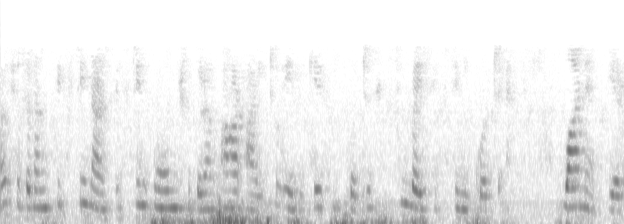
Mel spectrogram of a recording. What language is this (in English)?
Bangla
